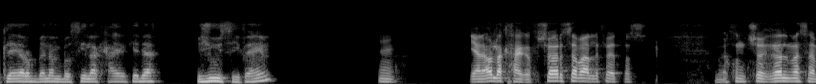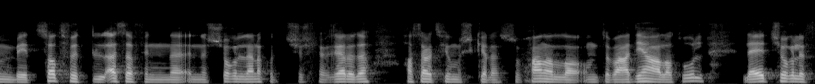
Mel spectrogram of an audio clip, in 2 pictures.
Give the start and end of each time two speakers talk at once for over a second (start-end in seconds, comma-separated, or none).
none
